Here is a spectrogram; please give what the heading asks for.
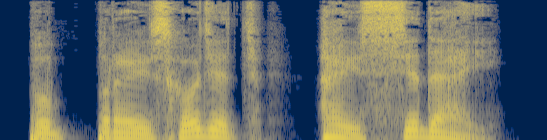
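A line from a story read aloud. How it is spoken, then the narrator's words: Stammering mutter. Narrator (Russian): запинаясь, пробормотал он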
